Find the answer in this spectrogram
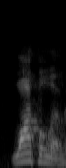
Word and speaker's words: Wapello: Wapello is how you say that, correct? Yep. But the number of times people go Wapello. Now, anybody who's watching the Wapello team at home, anytime they hear Wapello, they're going, why? That's not how you say it.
